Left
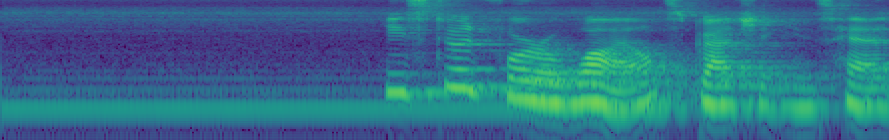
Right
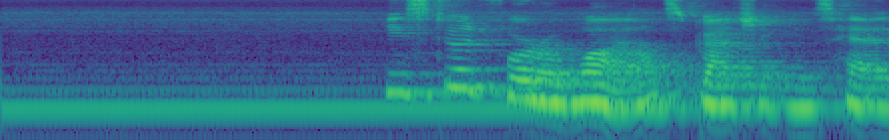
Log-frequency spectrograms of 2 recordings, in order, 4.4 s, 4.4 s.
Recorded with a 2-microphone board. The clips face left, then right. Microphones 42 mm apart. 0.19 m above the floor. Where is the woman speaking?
25° left (ahead or behind), 1.0 m.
